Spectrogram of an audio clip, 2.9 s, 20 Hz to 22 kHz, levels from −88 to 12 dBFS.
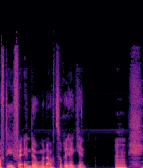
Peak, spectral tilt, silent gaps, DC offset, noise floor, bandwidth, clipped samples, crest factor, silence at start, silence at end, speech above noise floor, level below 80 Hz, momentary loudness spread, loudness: -2 dBFS; -6 dB/octave; none; under 0.1%; -68 dBFS; 17 kHz; under 0.1%; 18 dB; 0 s; 0 s; 50 dB; -42 dBFS; 5 LU; -19 LUFS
